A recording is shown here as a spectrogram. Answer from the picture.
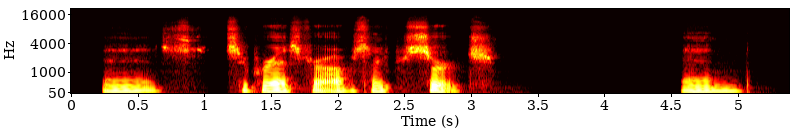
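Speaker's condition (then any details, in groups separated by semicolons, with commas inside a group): Parkinson's disease; deep brain stimulation implant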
